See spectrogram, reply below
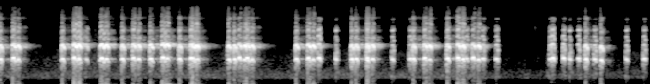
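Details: Common moorhen calls used to lure birds while hunting: groups of rapid, harsh croaking clucks, strident and nasal, broken by clear pauses, with a softer scattered run at the end.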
